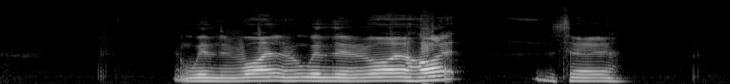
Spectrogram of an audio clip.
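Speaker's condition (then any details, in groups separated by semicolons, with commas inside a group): Cerebral palsy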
